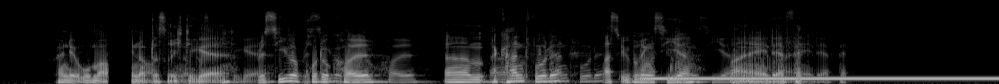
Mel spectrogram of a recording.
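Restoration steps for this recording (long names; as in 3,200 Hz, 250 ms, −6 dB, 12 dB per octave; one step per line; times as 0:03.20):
clipped peaks rebuilt −17.5 dBFS
notch filter 270 Hz, Q 30
ambience match 0:01.08–0:01.32
echo removal 446 ms −12.5 dB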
